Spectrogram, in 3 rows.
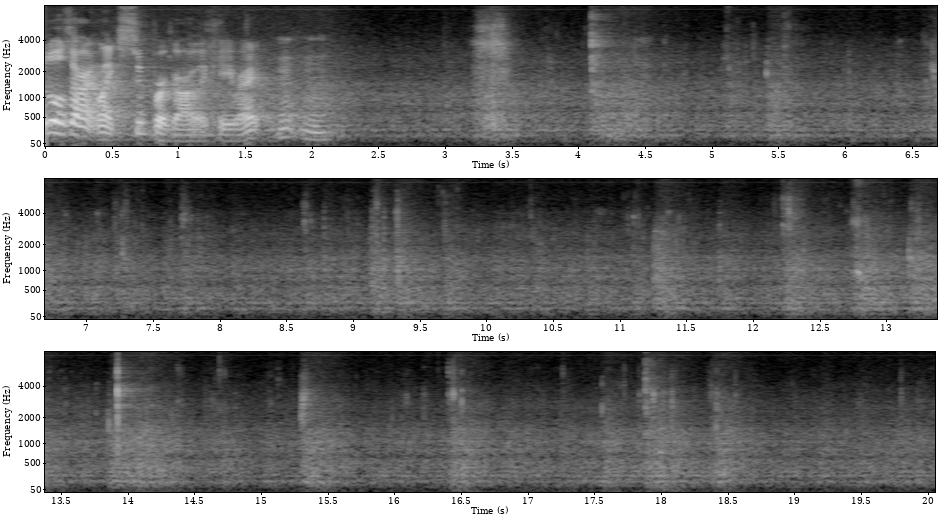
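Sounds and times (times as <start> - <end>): chewing and mouth sounds: 3.7 - 18.8.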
